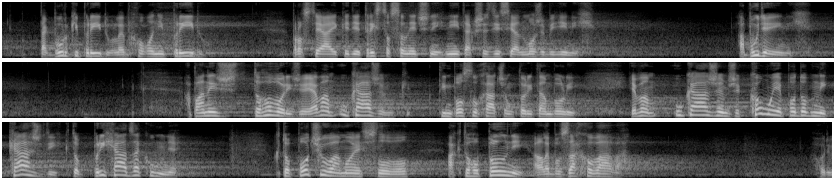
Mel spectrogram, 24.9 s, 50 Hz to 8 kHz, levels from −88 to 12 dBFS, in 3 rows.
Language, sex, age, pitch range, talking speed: Slovak, male, 40-59, 140-190 Hz, 140 wpm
